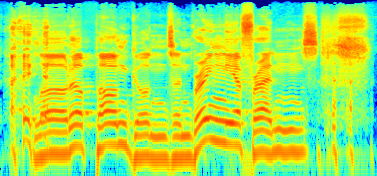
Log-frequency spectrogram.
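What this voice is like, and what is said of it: Yorkshire accent. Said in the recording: “in a Yorkshire accent.”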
